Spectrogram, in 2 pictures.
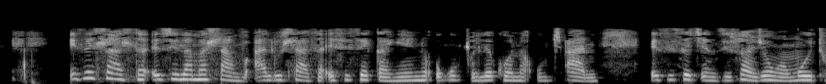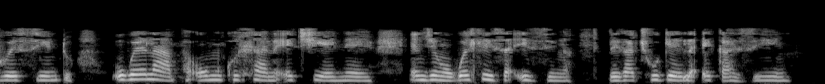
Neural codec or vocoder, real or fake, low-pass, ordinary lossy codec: none; real; 5.4 kHz; MP3, 24 kbps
